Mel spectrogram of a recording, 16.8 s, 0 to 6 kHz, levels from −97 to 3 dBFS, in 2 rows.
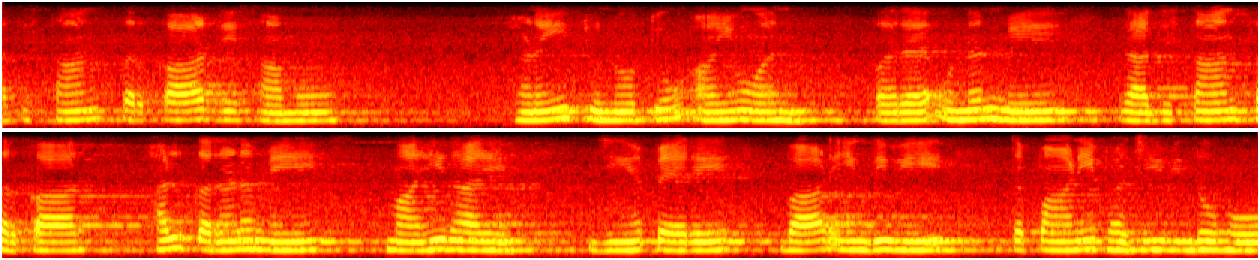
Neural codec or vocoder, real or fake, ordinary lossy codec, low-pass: none; real; none; 5.4 kHz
